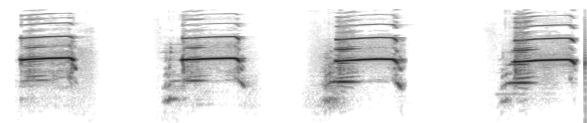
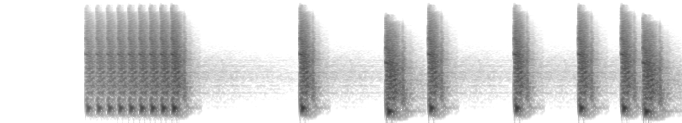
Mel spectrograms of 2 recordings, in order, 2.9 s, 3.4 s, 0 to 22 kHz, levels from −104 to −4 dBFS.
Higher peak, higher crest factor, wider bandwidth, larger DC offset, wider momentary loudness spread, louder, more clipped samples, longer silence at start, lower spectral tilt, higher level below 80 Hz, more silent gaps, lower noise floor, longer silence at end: first, -8 dBFS vs -16 dBFS; second, 10 dB vs 20 dB; second, 15.5 kHz vs 19.5 kHz; neither; about the same, 7 LU vs 8 LU; first, -15 LUFS vs -32 LUFS; neither; second, 0.1 s vs 0.4 s; second, 12 dB/octave vs 0.5 dB/octave; about the same, under -90 dBFS vs under -90 dBFS; first, 0.51-0.61 s, 2.07-2.18 s vs none; second, -57 dBFS vs -77 dBFS; about the same, 0.05 s vs 0.05 s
